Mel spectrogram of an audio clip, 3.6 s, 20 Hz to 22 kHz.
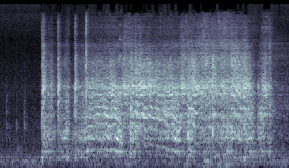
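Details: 1978 Ford Bronco Ranger XLT barn find that sat 20 years, no fuel in it, with rats in the plug wires: a few cranking bursts, then it fires briefly on starting fluid with a ragged roar and dies. No-start, no fuel.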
